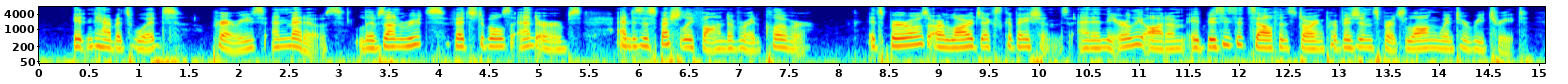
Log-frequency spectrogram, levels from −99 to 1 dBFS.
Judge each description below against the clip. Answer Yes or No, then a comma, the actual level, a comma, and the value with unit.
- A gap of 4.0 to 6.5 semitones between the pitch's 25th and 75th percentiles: No, average, 3.3 semitones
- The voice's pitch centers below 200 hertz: Yes, high, 190 Hz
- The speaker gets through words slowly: No, average, 160 wpm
